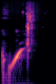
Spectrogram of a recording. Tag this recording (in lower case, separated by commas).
liquid, water, gurgling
